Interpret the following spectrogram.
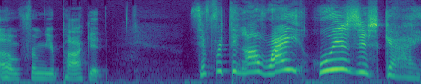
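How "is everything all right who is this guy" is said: tiny, very high little voice. Bean speaks up from the player's pocket, in a tiny little voice. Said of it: "go in a tiny little voice".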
